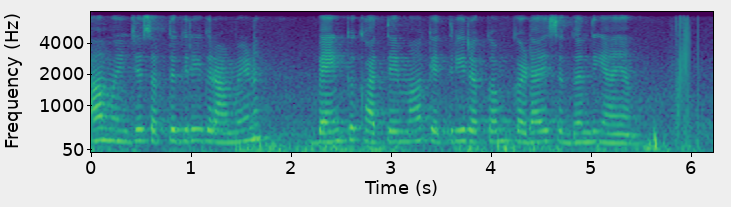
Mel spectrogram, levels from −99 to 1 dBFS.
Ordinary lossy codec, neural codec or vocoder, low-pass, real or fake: none; none; 7.2 kHz; real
